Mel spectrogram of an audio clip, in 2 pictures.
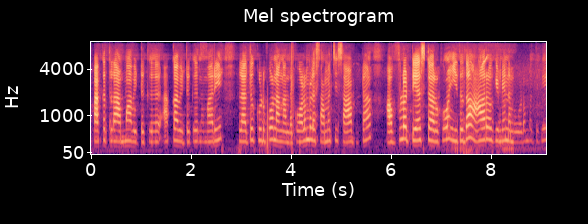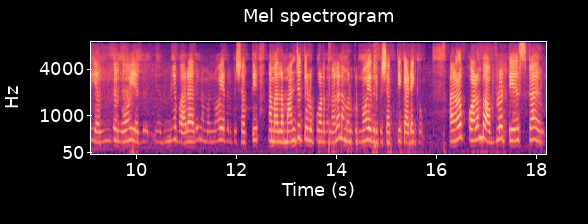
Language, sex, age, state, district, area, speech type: Tamil, female, 18-30, Tamil Nadu, Kallakurichi, rural, spontaneous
